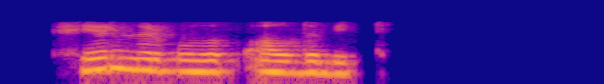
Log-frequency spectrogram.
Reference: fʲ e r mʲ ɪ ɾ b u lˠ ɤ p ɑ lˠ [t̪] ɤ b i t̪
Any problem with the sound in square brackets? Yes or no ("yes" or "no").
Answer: yes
